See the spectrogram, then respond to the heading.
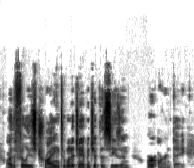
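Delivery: ordinary talk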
